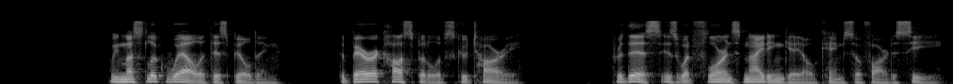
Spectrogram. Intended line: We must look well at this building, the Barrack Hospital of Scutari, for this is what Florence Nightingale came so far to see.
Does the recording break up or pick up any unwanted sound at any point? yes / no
no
